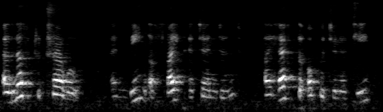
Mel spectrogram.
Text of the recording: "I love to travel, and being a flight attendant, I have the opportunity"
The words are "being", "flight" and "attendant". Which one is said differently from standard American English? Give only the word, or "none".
none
